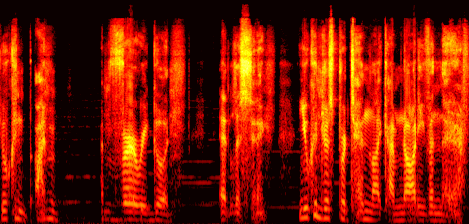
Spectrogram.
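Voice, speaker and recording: A put-on character voice at a low-to-middle pitch and moderate pace, with long, frequent pauses and faint music in the background. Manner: quiet, gentle, shy.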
